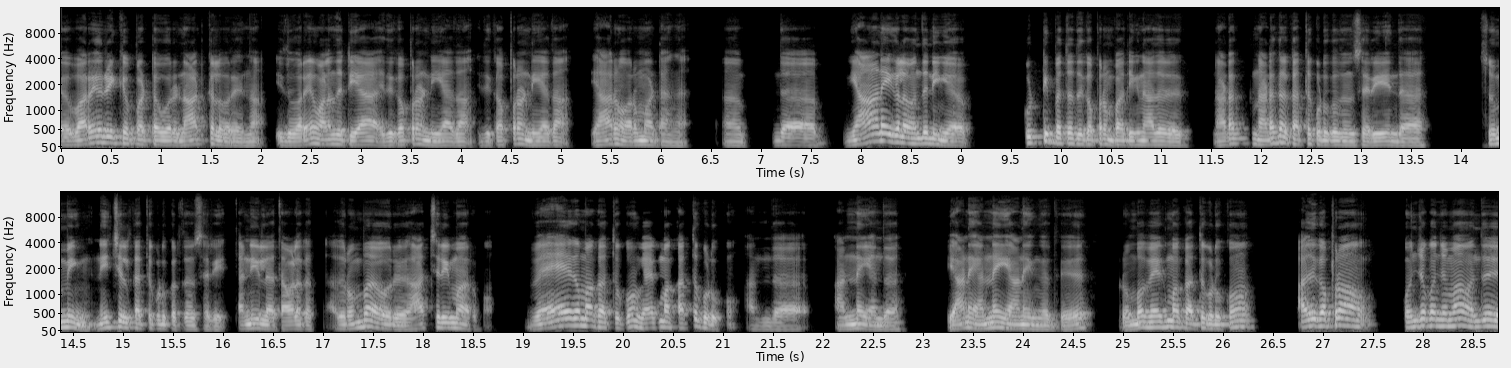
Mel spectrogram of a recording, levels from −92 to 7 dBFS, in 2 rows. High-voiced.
No: low, 115 Hz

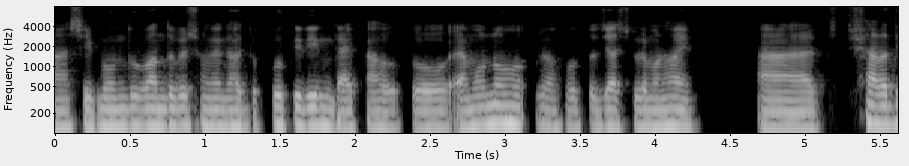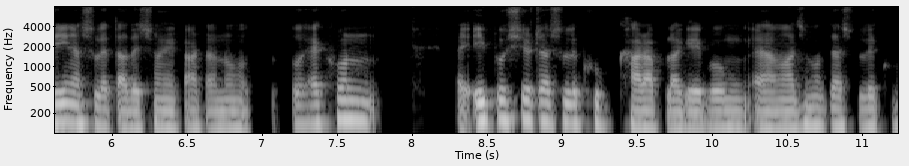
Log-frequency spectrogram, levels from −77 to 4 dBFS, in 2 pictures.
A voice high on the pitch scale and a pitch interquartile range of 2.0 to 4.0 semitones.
No: low, 115 Hz; narrow, 2.6 semitones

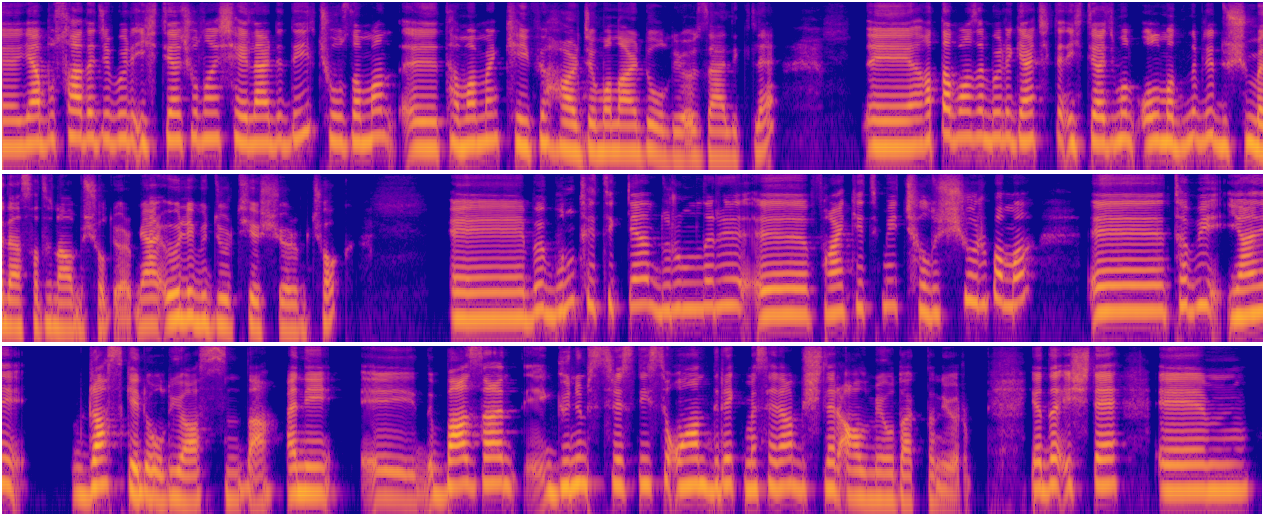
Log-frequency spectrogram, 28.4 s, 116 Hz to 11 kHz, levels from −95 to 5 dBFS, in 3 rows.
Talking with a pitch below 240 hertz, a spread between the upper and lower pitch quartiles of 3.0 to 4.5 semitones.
No: high, 245 Hz; average, 3.9 semitones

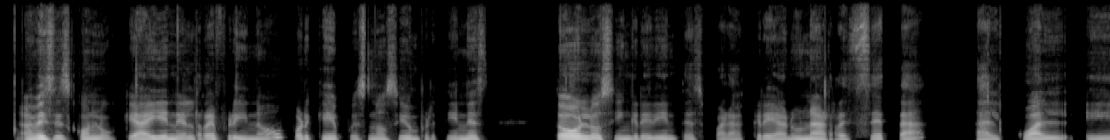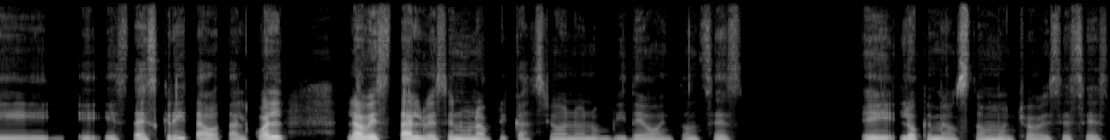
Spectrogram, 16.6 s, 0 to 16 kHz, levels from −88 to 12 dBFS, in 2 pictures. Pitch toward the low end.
No: high, 200 Hz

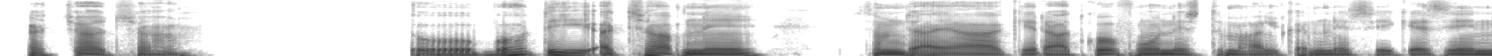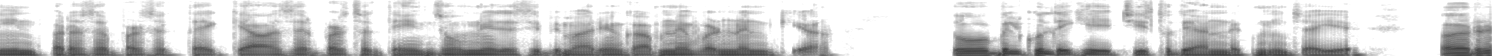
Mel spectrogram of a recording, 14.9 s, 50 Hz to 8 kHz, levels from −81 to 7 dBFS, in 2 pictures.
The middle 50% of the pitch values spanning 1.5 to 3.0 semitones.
Yes: average, 2.7 semitones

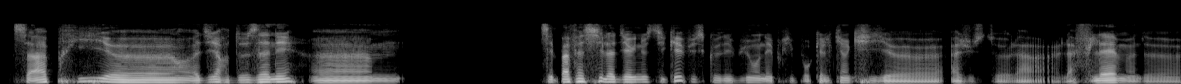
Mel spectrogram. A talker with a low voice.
Yes: very low, 95 Hz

